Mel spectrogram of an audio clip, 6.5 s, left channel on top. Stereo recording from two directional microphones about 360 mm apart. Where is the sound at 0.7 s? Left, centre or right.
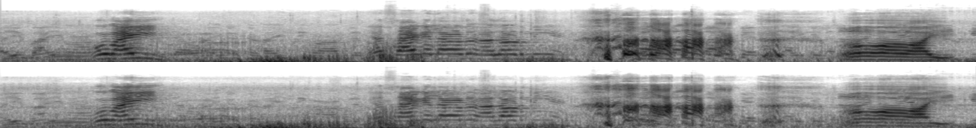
Centre.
